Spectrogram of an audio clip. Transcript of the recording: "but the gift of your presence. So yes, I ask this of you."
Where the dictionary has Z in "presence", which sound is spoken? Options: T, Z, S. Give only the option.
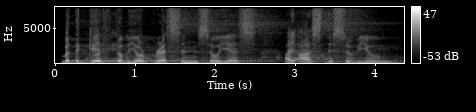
S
